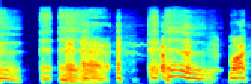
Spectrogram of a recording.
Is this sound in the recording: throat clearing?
yes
